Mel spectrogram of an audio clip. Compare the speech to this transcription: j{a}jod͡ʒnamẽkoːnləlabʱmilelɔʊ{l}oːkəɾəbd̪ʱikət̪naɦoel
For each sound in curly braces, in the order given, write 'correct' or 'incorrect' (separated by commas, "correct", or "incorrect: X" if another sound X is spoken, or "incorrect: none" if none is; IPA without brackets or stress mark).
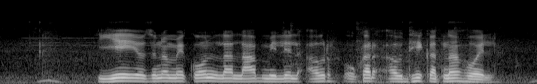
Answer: incorrect: e, incorrect: ɾ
